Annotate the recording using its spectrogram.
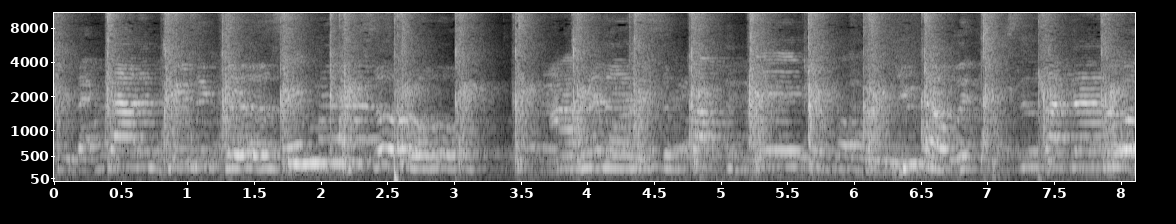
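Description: Hands clapping in a steady rhythm, about three claps a second, with voices singing along and no instruments playing.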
